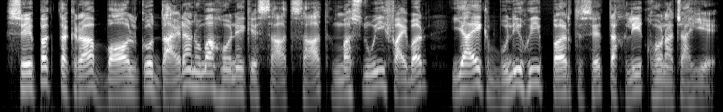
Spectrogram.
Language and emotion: Urdu, neutral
